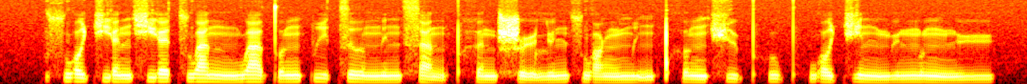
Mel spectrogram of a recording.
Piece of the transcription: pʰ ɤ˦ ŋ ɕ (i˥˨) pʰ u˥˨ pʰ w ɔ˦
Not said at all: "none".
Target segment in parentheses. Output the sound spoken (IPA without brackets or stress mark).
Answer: y˥˨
